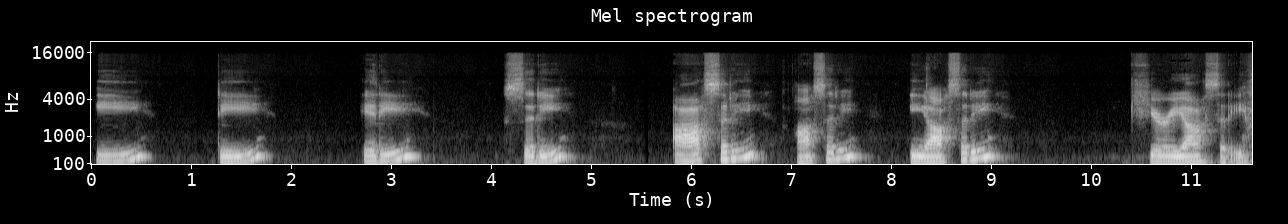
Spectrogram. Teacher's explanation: And the challenge here is that I have the lax I followed by the tense E, but neither one is stressed in this case. And my letter T is a flap in this word. So it sounds more like a D.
